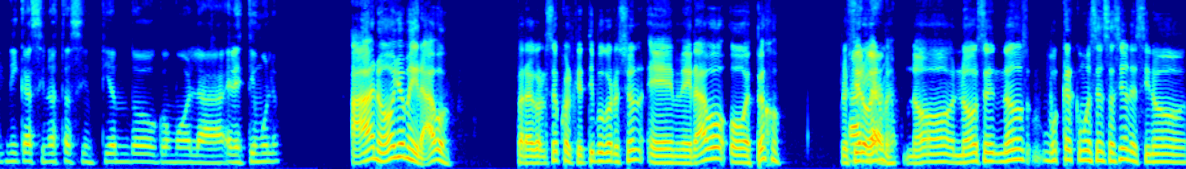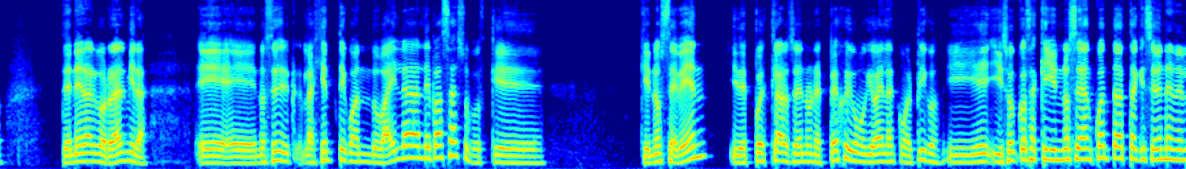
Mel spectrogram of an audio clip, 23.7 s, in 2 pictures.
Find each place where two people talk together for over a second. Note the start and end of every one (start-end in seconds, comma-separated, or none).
none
